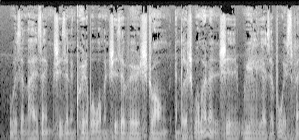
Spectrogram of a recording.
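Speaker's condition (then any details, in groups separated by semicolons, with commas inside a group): Tracheostomy and scarred vocal cord, laryngeal cysts, surgical vocal cord scarring; breathes through tracheostomy tube, airway very narrow from surgery, one vocal cord scarred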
